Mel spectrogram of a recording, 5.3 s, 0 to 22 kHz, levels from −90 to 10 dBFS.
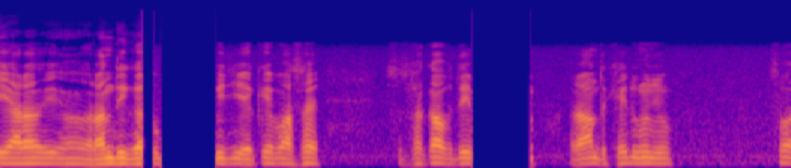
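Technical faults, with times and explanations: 0.94 s to the end, input switched to a poorer device: the recording most likely moved mid-stream onto a different, lower-grade input, such as another microphone or a headset running in call mode. An 80 ms silence marks the changeover. The speech then loses all content above 7.6 kHz and turns duller and boxier. It drops to about 5 dB quieter, and a new background noise sits roughly 30 dB below the voice.
1.07 to 1.45 s and 3.14 to 3.55 s, Bluetooth stall: interference most likely delayed the wireless audio packets, so the headphones' buffer emptied and playback halted until the resent data arrived. Each stall is heard as an abrupt hole in the speech, 366 ms in the first case and 391 ms in the second. The speech then resumes.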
